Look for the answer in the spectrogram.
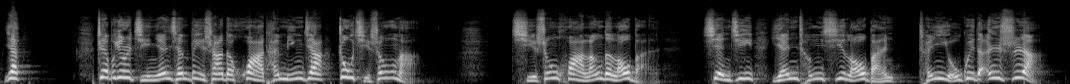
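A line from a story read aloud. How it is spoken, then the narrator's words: Loud clamoring. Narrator (Chinese): 有眼力的玩家定睛一看，嚷嚷道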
